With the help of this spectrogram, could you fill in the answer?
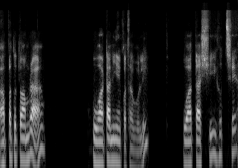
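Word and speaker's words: は: হা, হাটাকে আমরা উচ্চারণ করব ওয়া। কেন? কারণ হাটা যখন পার্টিকেল হিসেবে ব্যবহার হবে, তখন এটার উচ্চারণ হয়ে যাবে ওয়া এর মতো।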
